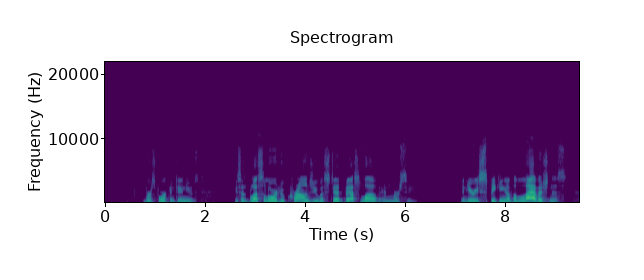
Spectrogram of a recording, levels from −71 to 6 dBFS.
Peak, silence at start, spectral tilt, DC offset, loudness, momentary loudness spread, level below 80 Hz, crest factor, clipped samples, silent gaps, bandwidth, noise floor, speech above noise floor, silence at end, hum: -8 dBFS; 0.8 s; -5 dB/octave; under 0.1%; -30 LUFS; 18 LU; -76 dBFS; 24 dB; under 0.1%; none; 13.5 kHz; -78 dBFS; 47 dB; 0.3 s; none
